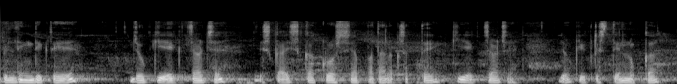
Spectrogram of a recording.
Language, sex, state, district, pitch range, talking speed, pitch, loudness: Hindi, male, Arunachal Pradesh, Papum Pare, 95-100 Hz, 245 wpm, 95 Hz, -17 LUFS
